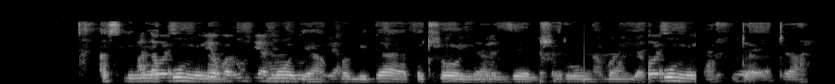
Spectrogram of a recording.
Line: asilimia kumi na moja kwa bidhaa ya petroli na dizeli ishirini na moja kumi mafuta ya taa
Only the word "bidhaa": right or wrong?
right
